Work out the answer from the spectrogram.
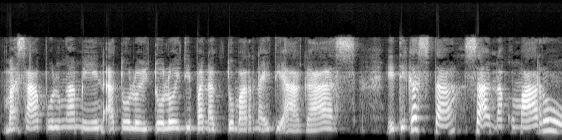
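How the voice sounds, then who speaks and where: A woman's voice: fairly low pitch, normal speed, fairly bright tone. A woman playing a supportive, advising younger sister in a radio drama, with an Ilocano accent. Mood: sympathetic. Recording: muffled old radio recording.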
